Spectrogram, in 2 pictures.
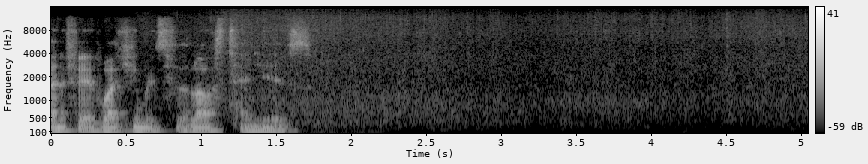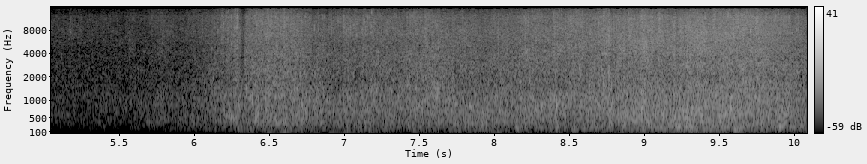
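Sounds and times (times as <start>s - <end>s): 
speech: 0.0s - 1.8s
ocean waves washing against the shore: 0.9s - 10.0s.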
